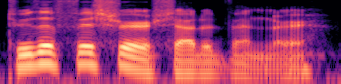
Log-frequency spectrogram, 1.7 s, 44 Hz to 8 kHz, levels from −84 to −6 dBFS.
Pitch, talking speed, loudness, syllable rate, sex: 115 Hz, 175 wpm, -18 LUFS, 5.7 syllables/s, male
